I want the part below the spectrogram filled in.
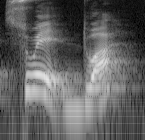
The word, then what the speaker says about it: suédois: A terceira palavra é suédois.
